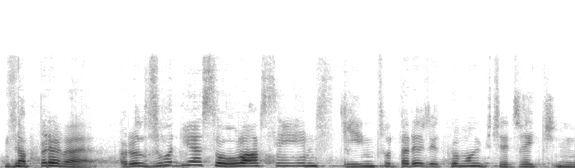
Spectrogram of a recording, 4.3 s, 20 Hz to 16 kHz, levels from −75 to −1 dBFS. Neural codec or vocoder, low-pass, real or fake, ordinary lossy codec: codec, 24 kHz, 1.5 kbps, HILCodec; 10.8 kHz; fake; AAC, 96 kbps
